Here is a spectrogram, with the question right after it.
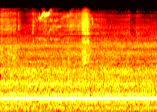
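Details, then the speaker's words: Household vacuum cleaner fitted with a Baby-Vac nasal aspirator, prescribed for a baby with breathing difficulty from sticky mucus and dried boogers: steady whining vacuum hum with airy rushing during nasal suction. "we will connect them and we will turn on the vacuum try"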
